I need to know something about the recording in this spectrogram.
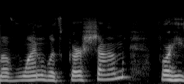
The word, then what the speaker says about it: Gershom: i think i might have said that wrong gershom and eleazar g before an e is usually a soft g and this i looked at the pronunciation it said gershom so if i'm saying it wrong you can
